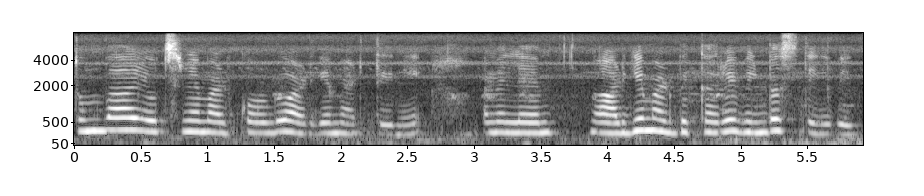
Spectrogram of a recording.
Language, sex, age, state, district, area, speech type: Kannada, female, 18-30, Karnataka, Chikkamagaluru, rural, spontaneous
